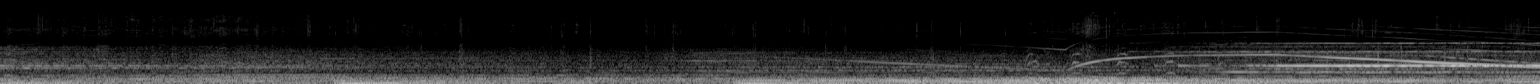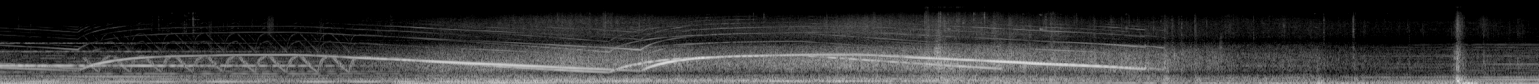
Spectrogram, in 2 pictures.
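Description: Police sirens wailing: several overlapping rising-and-falling wails, each about five seconds long, come in about a third of the way through, grow louder and stop near the end. A low droning music bed runs underneath.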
